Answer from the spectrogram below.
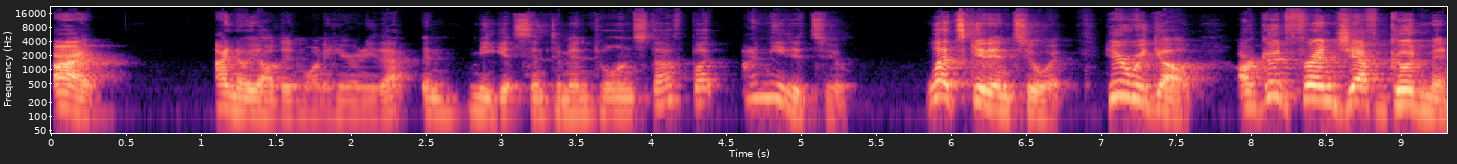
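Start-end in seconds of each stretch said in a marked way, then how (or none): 7.9-9.3 loud, sarcastic, tongue-in-cheek. A host introduces someone as a good friend, sarcastically. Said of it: "I say sarcastically".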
